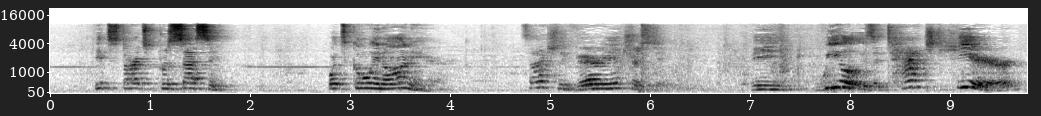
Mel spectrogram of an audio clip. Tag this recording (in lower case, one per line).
speech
